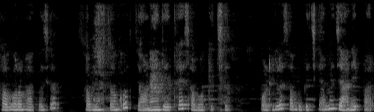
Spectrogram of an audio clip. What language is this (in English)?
Odia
